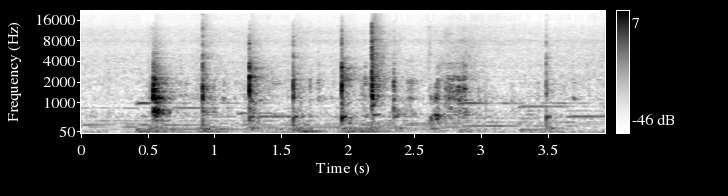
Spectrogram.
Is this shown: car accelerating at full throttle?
no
